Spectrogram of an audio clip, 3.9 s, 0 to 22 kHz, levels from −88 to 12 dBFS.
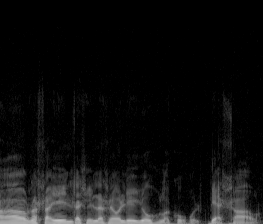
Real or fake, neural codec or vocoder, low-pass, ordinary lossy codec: real; none; 19.8 kHz; none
